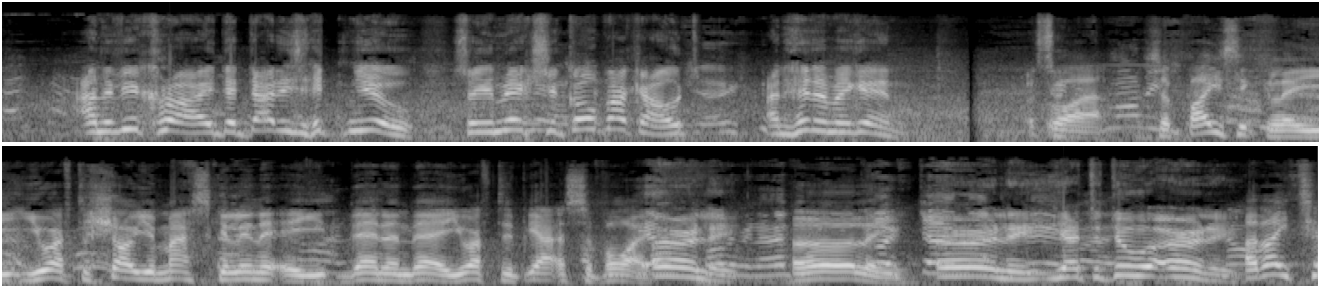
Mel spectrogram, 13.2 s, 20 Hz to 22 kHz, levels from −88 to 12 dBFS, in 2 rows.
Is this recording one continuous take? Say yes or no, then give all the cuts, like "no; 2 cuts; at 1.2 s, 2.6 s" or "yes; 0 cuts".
yes; 0 cuts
